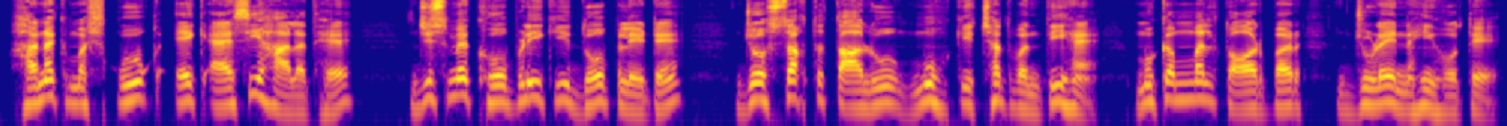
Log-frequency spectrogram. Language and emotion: Urdu, neutral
